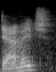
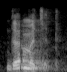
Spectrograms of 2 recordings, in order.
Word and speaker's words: damaged: Damaged. Damaged. Yeah, better. There's no, you don't pronounce the E.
